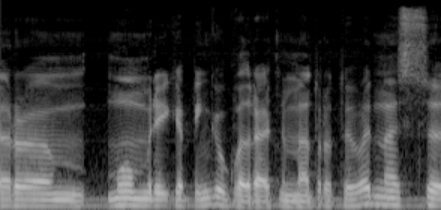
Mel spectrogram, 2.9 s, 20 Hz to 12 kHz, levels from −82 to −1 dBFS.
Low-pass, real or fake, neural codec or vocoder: 10.8 kHz; real; none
